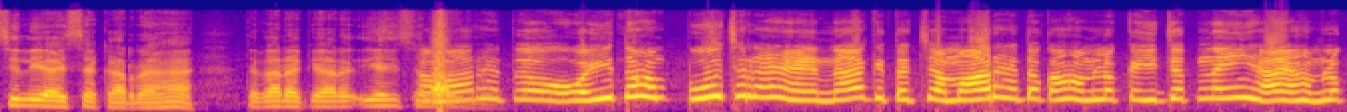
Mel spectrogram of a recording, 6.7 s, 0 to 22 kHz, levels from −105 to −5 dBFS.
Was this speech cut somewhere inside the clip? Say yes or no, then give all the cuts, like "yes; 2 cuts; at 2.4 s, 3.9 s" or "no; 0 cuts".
yes; 1 cut; at 2.2 s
